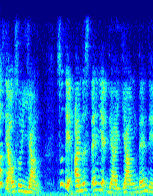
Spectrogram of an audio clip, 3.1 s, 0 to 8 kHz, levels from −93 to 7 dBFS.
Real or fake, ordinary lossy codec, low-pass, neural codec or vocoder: real; AAC, 48 kbps; 7.2 kHz; none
